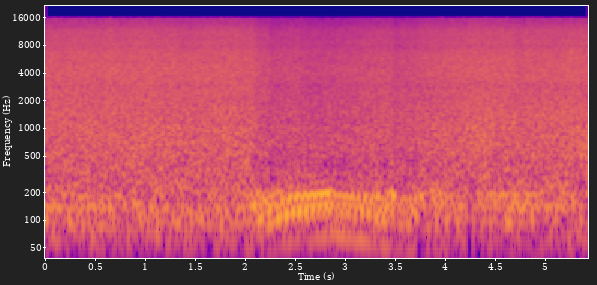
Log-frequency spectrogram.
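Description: Subaru Forester XT's flat-four engine running low and slow as the car crawls down over loose rocks, its drone swelling a little a couple of seconds in. A steady rushing hiss lies over it.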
